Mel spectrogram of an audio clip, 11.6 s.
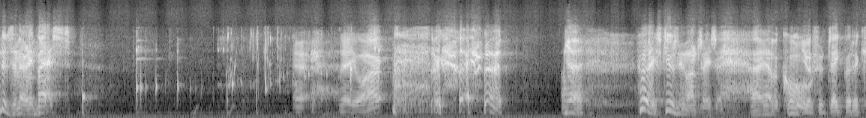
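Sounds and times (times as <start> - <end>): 
speech: 0.0 - 1.0, 3.9 - 6.8, 7.5 - 11.5
sherry being poured into a glass: 1.9 - 4.8
laughter: 3.9 - 6.9.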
